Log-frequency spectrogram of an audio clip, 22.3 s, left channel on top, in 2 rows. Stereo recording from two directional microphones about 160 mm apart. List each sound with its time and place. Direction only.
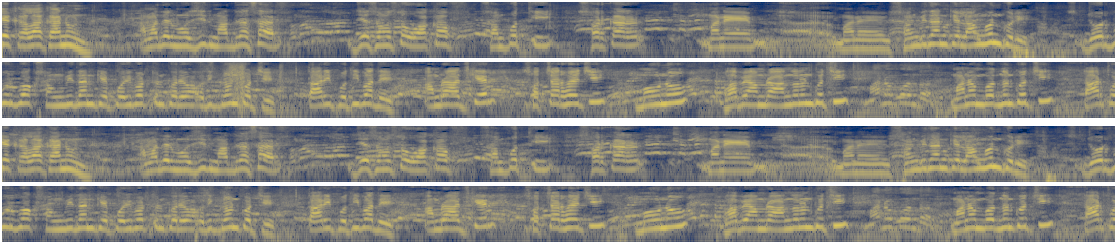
0.0 s speech: 65° left (ahead or behind)
1.4 s a man's voice: 35° left (ahead or behind)
19.8 s speech: centre (ahead or behind)
20.6 s a man's voice: 45° left (ahead or behind)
